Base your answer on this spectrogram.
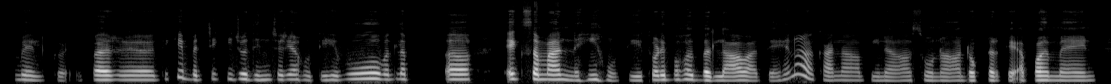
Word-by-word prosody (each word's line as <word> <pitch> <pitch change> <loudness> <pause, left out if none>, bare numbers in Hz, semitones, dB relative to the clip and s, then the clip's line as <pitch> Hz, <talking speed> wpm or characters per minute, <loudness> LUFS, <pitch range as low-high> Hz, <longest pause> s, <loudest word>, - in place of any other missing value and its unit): बिल्कुल, 195 -4 -6 0.3
पर 210 -1 +8 0.5
देखिए 310 +7 -7
बच्चे 220 0 -8
की 245 +1 -14
जो 245 +1 +3
दिनचर्या 220 +1 -5
होती 200 -1 -10
है, 205 - -2
वो 255 +5 +4
मतलब 235 +1 -4 0.4
अ, 235 0 +5 0.4
एक 245 0 +5
समान 230 -2 +6
नहीं 195 +3 -4
होती। 185 0 -9
थोड़े-बहुत 215 +1 +1
बदलाव 190 -1 +3
आते 175 -1 -7
हैं 230 - -11
ना? 435 -6 -2
खाना-पीना, 190 -2 -9
सोना, 180 -2 -8
डॉक्टर 185 +1 0
के 180 - -2
अपॉइंटमेंट, 190 -1 +1
205 Hz, 140 wpm, -23 LUFS, 185-230 Hz, 0.5 s, पर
